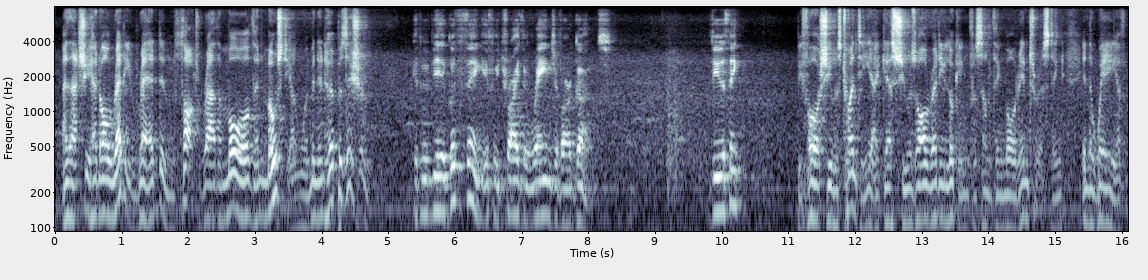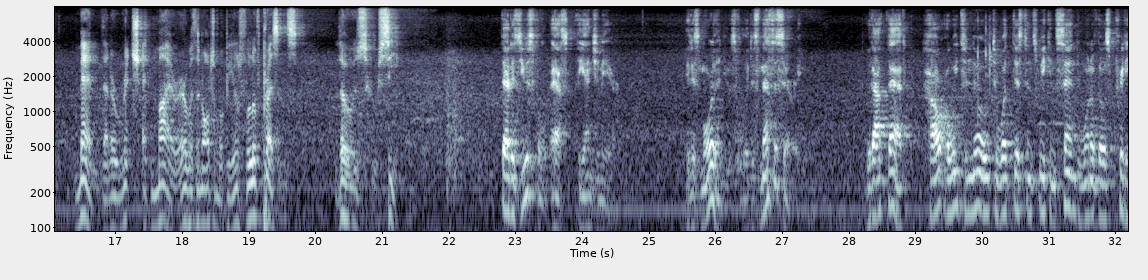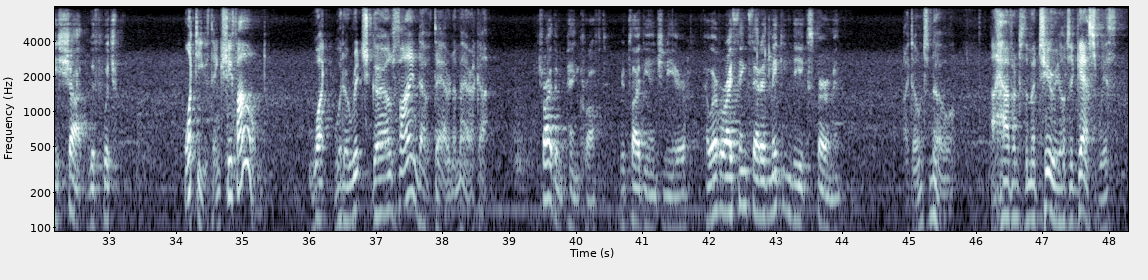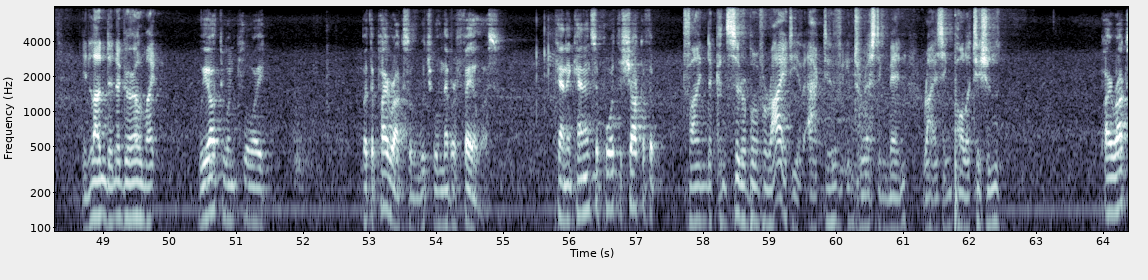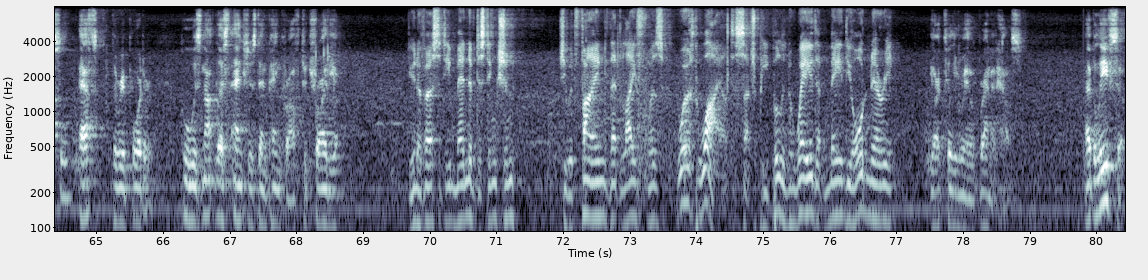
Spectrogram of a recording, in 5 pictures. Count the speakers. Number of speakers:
2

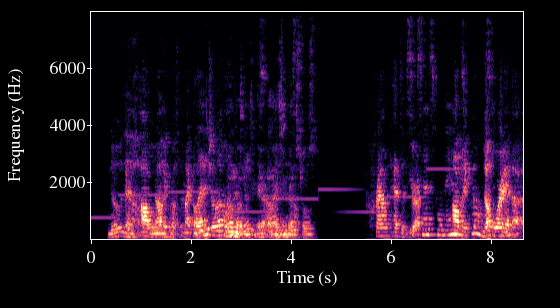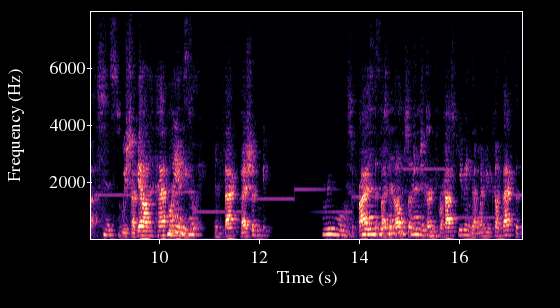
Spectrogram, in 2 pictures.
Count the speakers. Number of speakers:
4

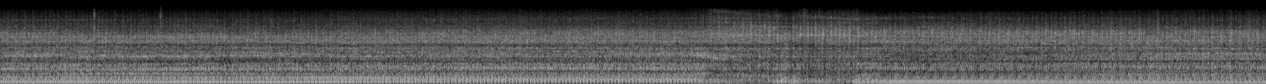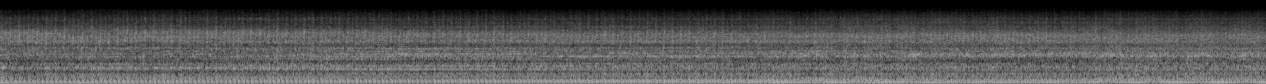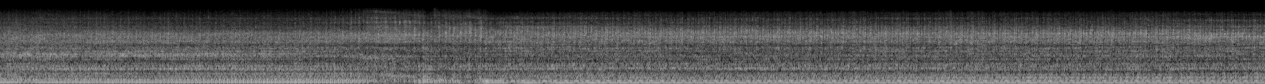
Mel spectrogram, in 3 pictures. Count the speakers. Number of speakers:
0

